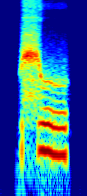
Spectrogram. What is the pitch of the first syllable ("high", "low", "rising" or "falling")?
low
